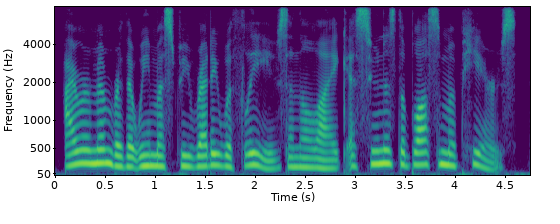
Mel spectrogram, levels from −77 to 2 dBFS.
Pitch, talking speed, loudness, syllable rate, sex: 185 Hz, 225 wpm, -18 LUFS, 5.4 syllables/s, female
